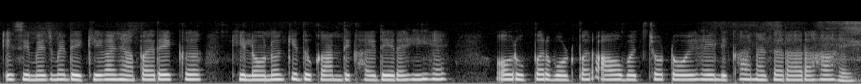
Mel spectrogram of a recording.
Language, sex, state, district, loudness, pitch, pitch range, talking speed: Hindi, female, Rajasthan, Jaipur, -14 LUFS, 220 Hz, 215-230 Hz, 190 wpm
